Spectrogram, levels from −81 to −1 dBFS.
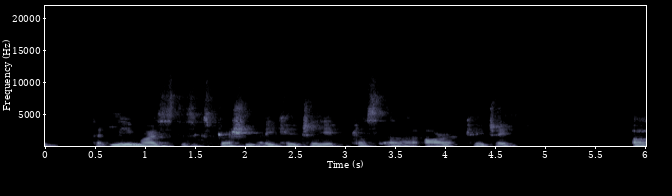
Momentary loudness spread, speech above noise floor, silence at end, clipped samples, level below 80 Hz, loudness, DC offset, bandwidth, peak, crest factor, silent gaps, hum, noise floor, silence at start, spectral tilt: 14 LU; 46 dB; 0 s; under 0.1%; -72 dBFS; -42 LUFS; under 0.1%; 11 kHz; -24 dBFS; 18 dB; none; none; -87 dBFS; 0 s; -6.5 dB/octave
